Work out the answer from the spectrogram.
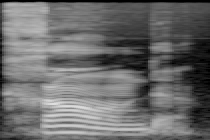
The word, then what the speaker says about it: grande: Adding this E makes us pronounce those ending consonants. Répétez-moi. Grande.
